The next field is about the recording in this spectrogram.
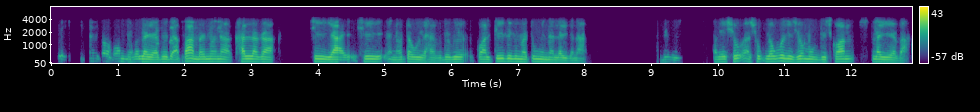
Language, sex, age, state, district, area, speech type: Manipuri, male, 45-60, Manipur, Imphal East, rural, conversation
